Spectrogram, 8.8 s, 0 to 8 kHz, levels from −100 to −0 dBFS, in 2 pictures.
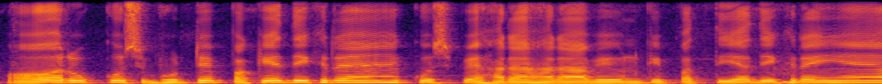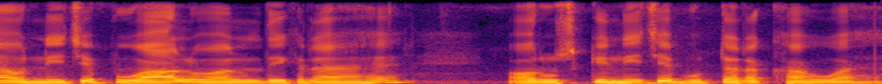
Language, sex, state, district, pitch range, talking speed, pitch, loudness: Hindi, male, Delhi, New Delhi, 140-160 Hz, 205 wpm, 145 Hz, -15 LUFS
